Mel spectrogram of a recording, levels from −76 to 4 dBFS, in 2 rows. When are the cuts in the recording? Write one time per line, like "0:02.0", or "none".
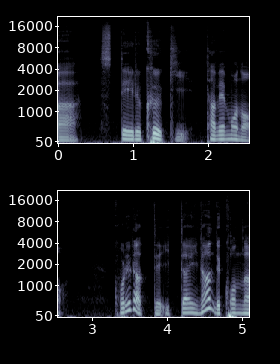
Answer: none

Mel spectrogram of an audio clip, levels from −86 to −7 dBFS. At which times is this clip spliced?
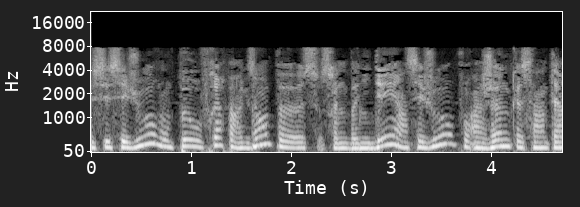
0:03.8

